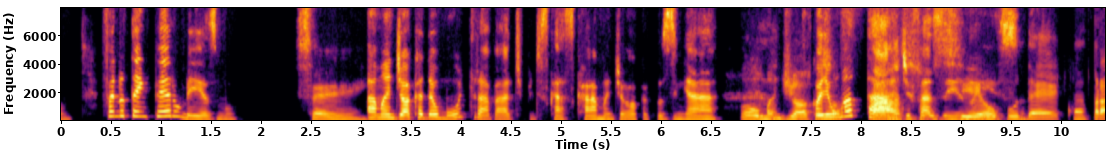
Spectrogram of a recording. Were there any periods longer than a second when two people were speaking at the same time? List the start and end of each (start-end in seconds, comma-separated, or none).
7.5-9.7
